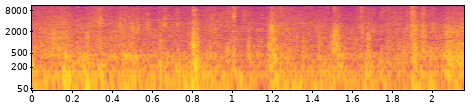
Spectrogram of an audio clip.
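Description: Mountain bike rolling down a rocky stone path: the tyres knock over rocks and steps, with a few sharp clacks from the bike about a second apart, over a steady low rumble.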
